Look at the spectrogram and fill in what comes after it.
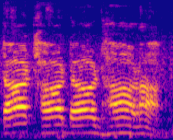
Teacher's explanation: टवर्ग टा ठा डा ढाणा और रा और शा, इनका उच्चारण स्थान क्या है, मूर्धा। मूर्धा शायद इस भाग को कहते हैं, ये मूर्धा है, तो इससे उच्चारण स्थान होता है।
